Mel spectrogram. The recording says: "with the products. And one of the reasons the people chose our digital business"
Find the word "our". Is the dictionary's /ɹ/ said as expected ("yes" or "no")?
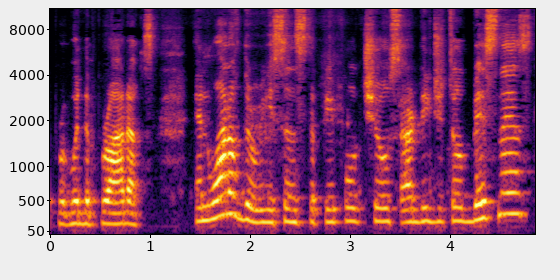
yes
